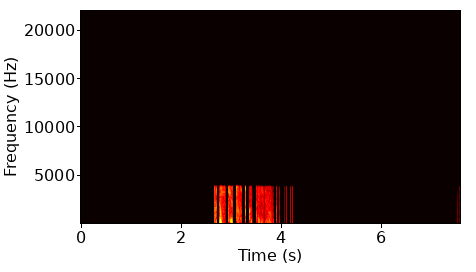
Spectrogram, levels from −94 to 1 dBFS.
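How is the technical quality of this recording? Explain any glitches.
One glitch stands out: a short dropout at 2.70 to 2.76 s, a case of packet loss filled with silence. For 60 ms the audio simply stops and then resumes, with abrupt edges. The sound has been sent in fixed-length packets, and when some failed to arrive the receiver inserted digital silence instead of concealing the gap. A 60 ms hole is consistent with two consecutive 30 ms packets going missing. The sound itself sits in a narrow telephone band, as expected from G.711 coding, with a change in voice level around 3.0 s as the talker moves and some room noise.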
